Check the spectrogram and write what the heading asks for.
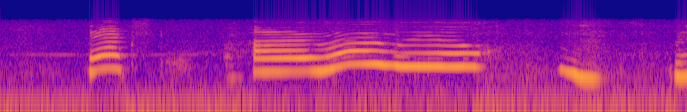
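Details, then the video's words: Household dog trying to say "I love you" gives a short swooping yelp, then a sustained, smoothly rising and falling moan, followed by a descending whine. "talking dog i love you"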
